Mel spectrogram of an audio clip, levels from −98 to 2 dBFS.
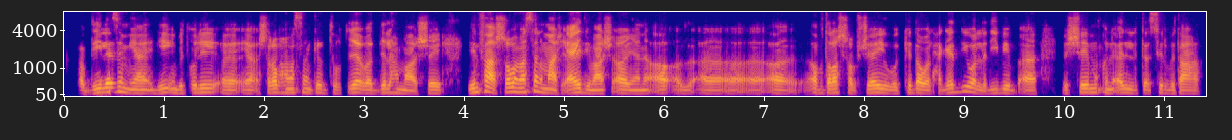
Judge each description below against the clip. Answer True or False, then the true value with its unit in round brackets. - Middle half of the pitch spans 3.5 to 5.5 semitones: False (3.0 semitones)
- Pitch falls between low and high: False (130 Hz)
